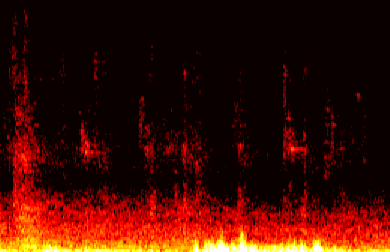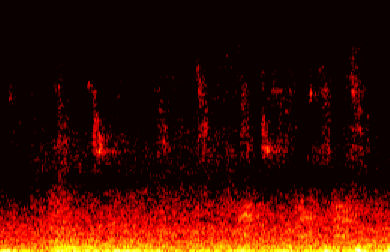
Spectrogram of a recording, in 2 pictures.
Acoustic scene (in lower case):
residential area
